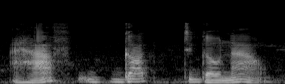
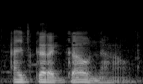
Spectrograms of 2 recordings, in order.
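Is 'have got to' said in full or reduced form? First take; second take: full; reduced. First: Every word is said fully and separately. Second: The words are contracted and run together.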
